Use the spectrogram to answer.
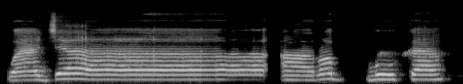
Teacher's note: Mat ada tanda panjang jumpa dengan hamzah dalam satu perkataan. Jadi kita baca dia kali ni dengan kadar 5 harakat. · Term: mat wajib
